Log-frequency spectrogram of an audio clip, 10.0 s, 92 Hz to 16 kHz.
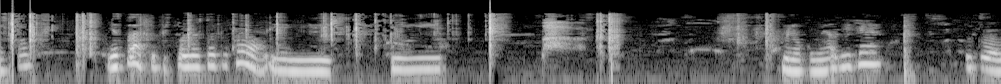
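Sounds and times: plastic pistol handling rustle: 0.0 - 5.1.

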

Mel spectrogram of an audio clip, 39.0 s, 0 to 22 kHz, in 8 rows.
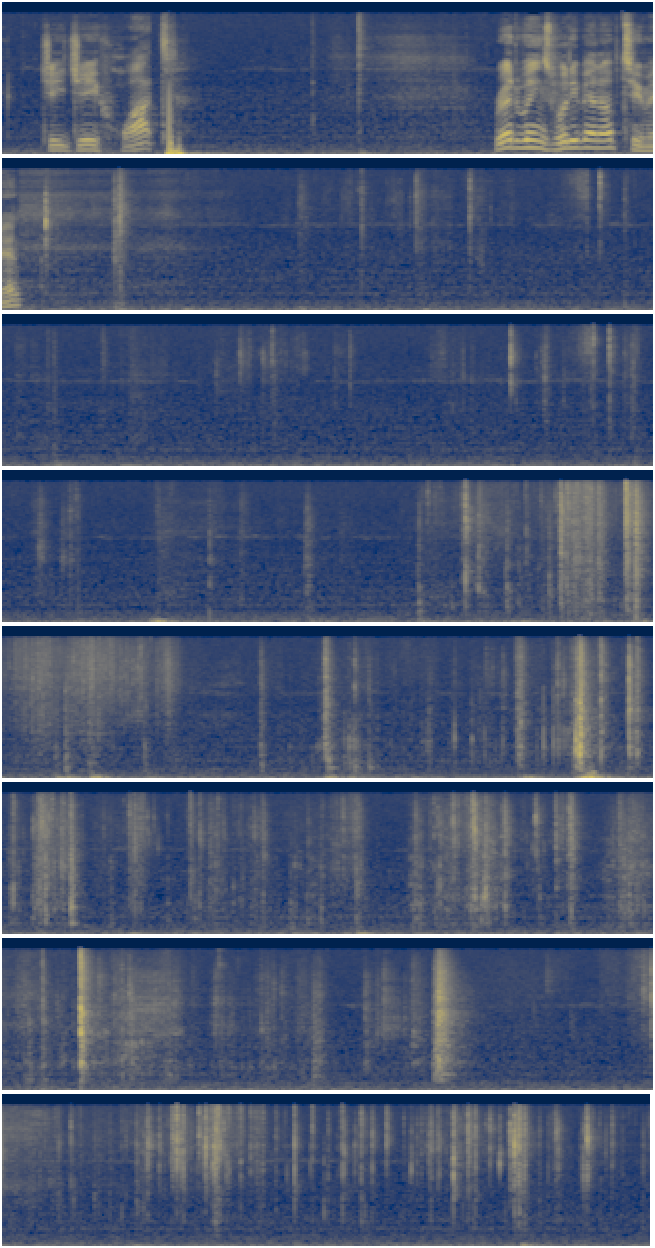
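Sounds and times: foil packs rustling: 17.8 - 21.0, 22.6 - 31.6, 33.9 - 39.0.

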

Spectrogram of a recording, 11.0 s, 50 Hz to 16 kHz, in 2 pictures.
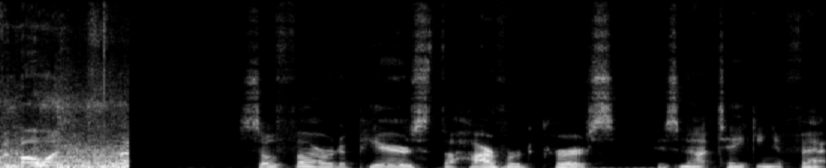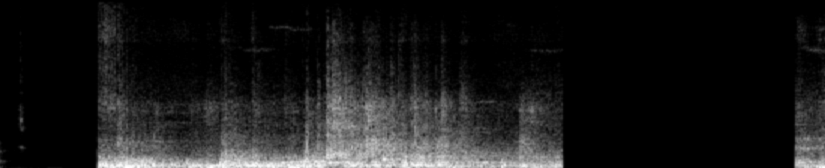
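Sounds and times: bowling ball rolling on wooden lane: 6.2 - 9.3.

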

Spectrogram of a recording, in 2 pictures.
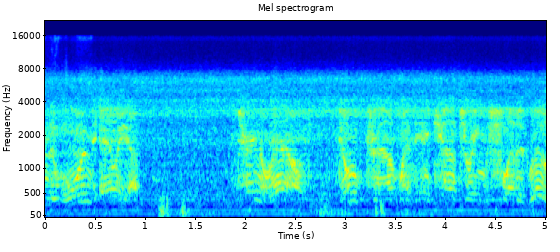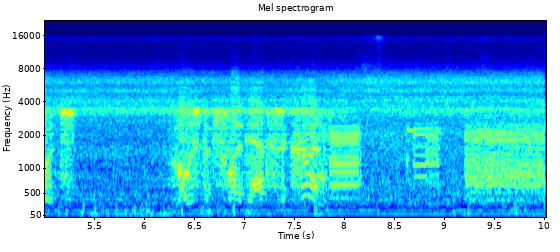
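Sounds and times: broadcast voice over radio speaker: 0.0 - 1.0, 1.9 - 5.4, 6.3 - 8.0.

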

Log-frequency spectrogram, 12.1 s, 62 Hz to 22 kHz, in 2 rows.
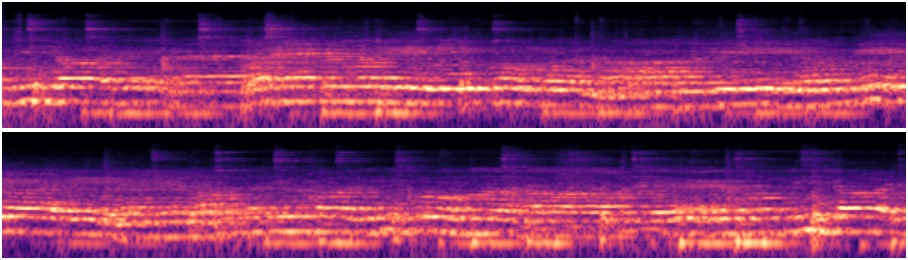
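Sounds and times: jingling percussion strikes: 0.0 - 12.0
voices chanting together: 0.0 - 12.0.

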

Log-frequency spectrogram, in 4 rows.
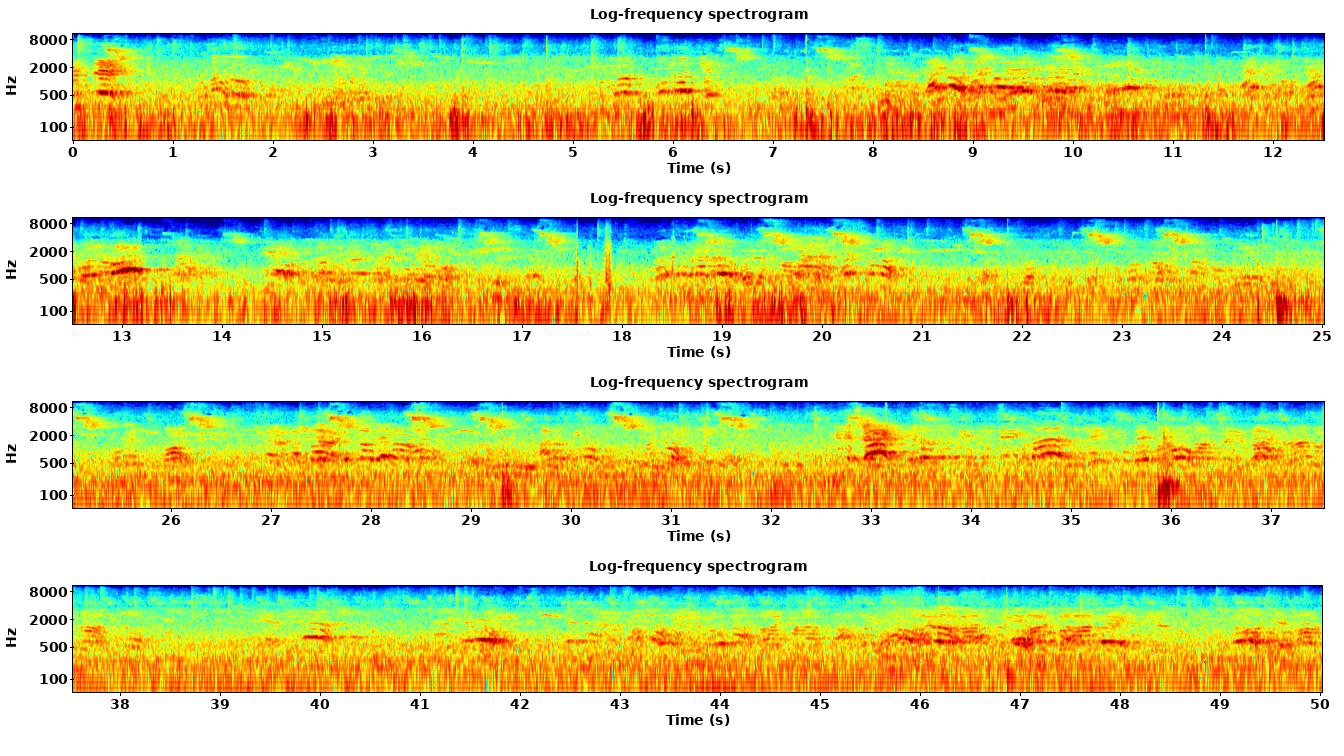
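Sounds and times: players shouting: 0.0 - 1.9, 7.8 - 16.2, 18.3 - 20.9, 25.0 - 31.8, 32.6 - 38.3, 39.4 - 50.0
ball being kicked: 24.5 - 24.7, 35.8 - 36.2
football kick thud: 35.8 - 36.0.

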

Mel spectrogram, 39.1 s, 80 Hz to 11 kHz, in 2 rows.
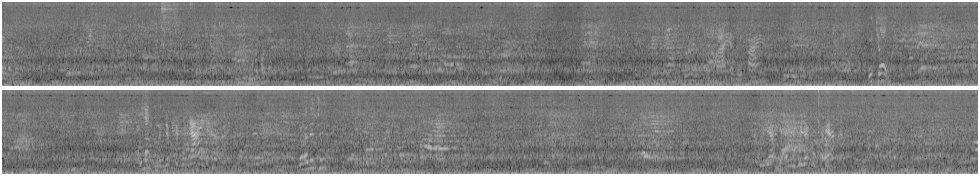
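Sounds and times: low rumble of ventilation machinery: 0.0 - 39.0.

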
